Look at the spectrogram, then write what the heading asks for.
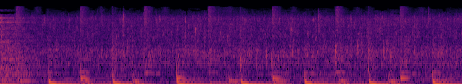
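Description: Lamb, potatoes and carrots browning in an uncovered pot sizzle steadily, while a spoon scrapes through them in regular, fairly loud strokes about twice a second.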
